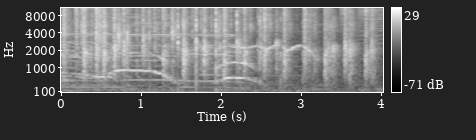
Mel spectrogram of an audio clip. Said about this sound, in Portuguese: Bueno, agora sí que é o momento de pedir ese aplauso para que se vexa que non estamos sós.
